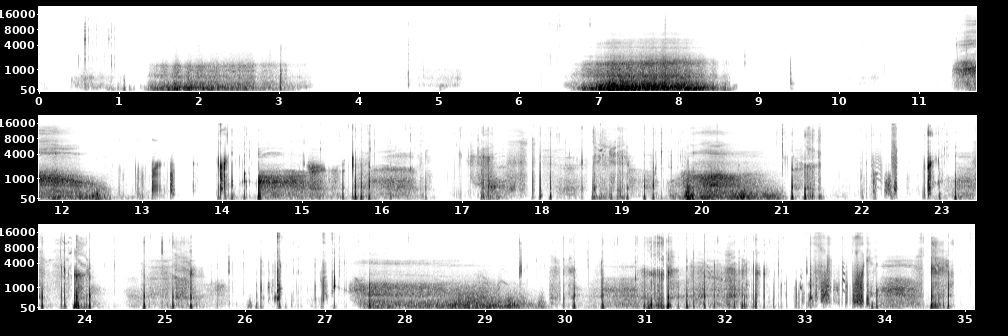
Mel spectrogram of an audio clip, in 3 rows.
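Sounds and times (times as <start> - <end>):
heavy warm breath exhaled against the microphone: 1.4 - 3.3, 6.7 - 8.7, 19.8 - 21.0, 27.6 - 29.6
wet mouth clicks and smacking: 11.5 - 35.1.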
